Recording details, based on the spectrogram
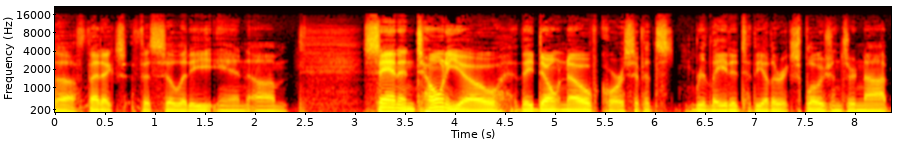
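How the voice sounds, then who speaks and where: A man with a very low voice talks through a news story with his co-host. He speaks loosely, full of ums and restarts, into a close mic with a dry sound. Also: a little mellow, no echo. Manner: conversational, many fillers and restarts. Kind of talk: casual news discussion.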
